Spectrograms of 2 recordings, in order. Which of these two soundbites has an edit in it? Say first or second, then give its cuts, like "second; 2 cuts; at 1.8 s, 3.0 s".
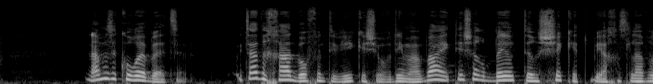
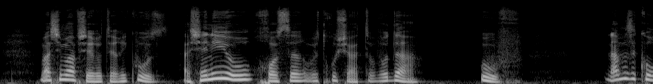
second; 1 cut; at 1.7 s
